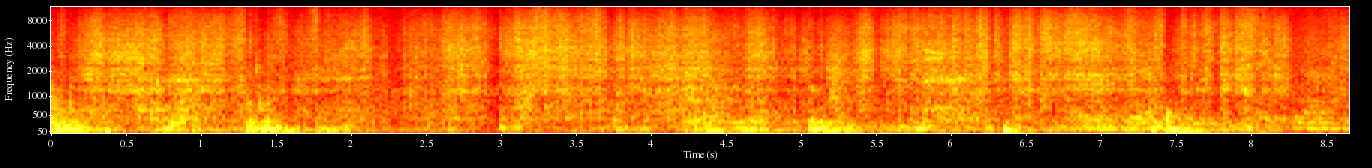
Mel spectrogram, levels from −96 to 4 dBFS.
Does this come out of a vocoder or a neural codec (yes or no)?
no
